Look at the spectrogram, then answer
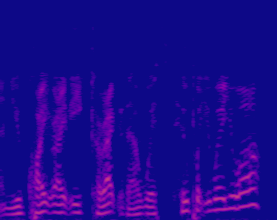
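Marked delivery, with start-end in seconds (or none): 1.8-2.6 sarcastic, pointed, mocking tone. Retelling a reply to a commenter: sarcastic retort, retold. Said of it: "I sarcastically said".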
